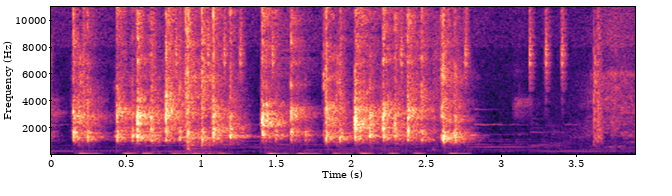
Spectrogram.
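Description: Rapid clatter of keystrokes on a computer keyboard, close and fairly loud, in quick bursts with brief pauses, then a few scattered clicks at the end.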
